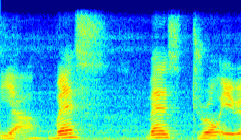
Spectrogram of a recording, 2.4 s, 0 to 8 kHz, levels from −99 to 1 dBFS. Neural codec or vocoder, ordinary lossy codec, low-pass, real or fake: none; none; 7.2 kHz; real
